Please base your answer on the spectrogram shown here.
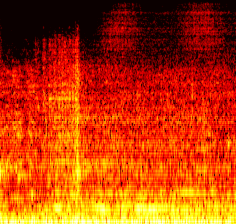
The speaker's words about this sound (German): Er fährt los.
